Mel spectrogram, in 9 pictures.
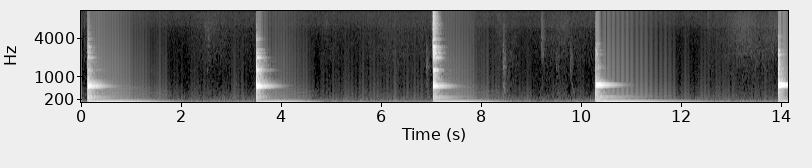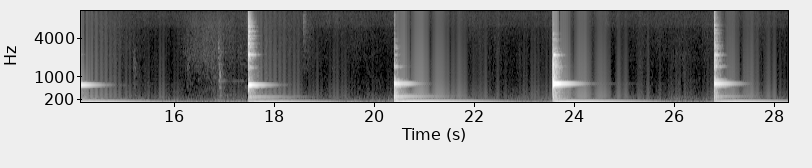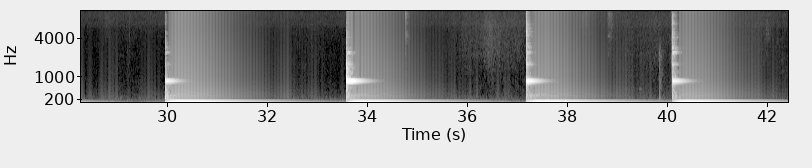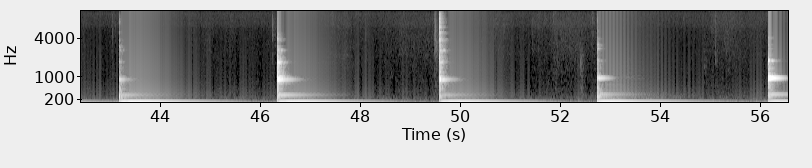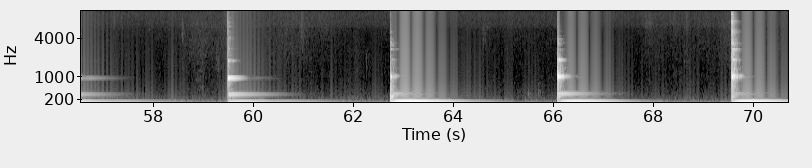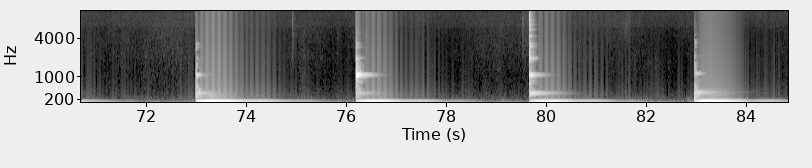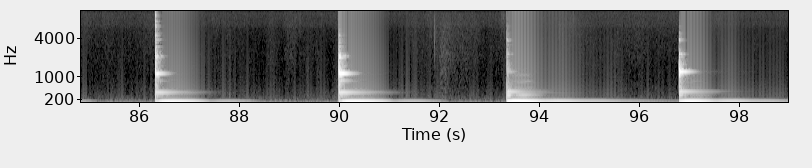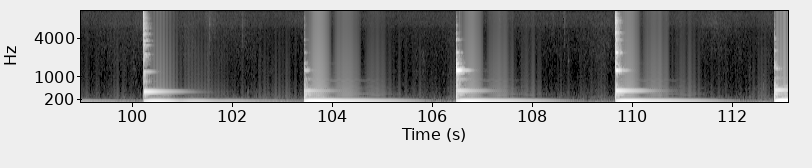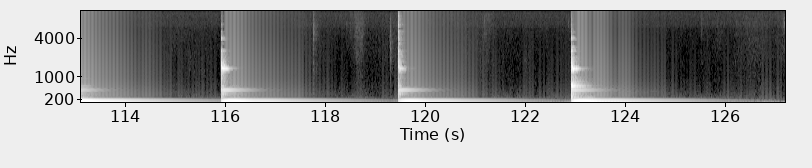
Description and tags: Bass Marima Hits
Bass Marimba hits, from low to high. Soft mallet, fingered and hard mallet hit for each pitch
bass-marimba, marimba-hits, percussion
